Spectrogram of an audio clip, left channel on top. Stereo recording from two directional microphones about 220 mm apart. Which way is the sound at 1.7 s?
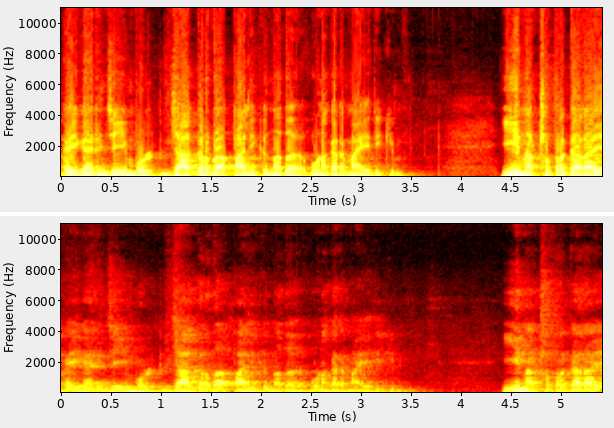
45° left (ahead or behind).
